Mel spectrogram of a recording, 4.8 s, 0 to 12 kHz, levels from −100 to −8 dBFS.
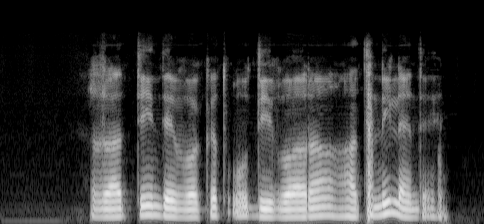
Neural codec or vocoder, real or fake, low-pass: codec, 16 kHz, 4 kbps, FunCodec, trained on LibriTTS, 50 frames a second; fake; 7.2 kHz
